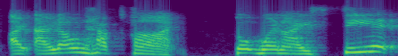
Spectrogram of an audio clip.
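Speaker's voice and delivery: ordinary talk, nothing marked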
